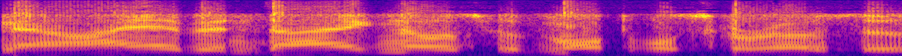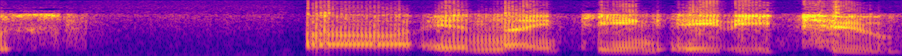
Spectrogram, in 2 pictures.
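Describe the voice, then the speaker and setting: The speech moves at a fairly quick pace, with ordinary pitch variation and very even loudness. Noticeable background noise runs underneath. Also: man, medium pitch for a man. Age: 60s. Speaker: retired medical diagnostician. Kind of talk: testimony.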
